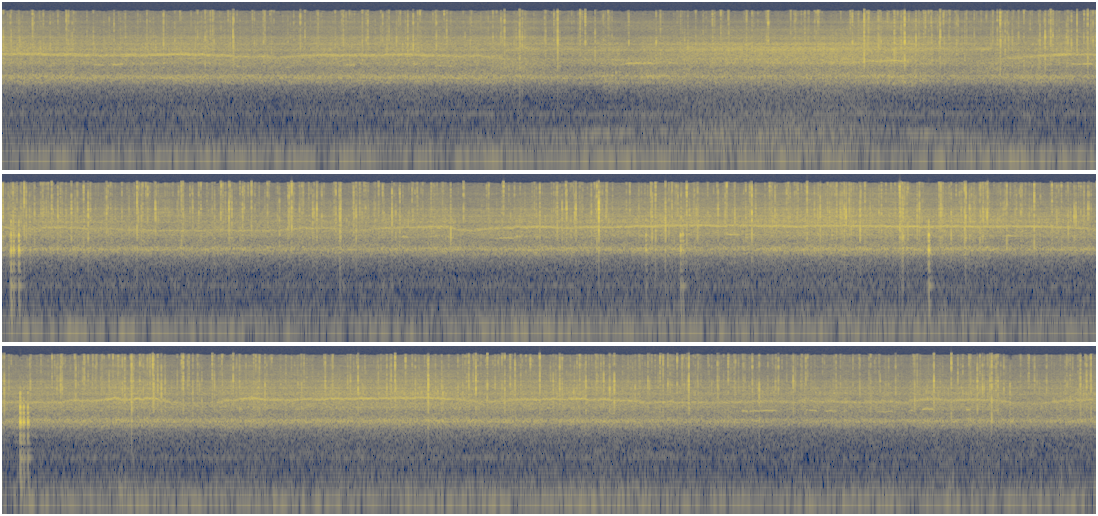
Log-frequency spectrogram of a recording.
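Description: Steady airflow noise in paraglider flight, with a constant whistling tone and a higher whistle that slowly wavers in pitch, and two sharp knocks, one about eleven seconds in and one about twenty-two seconds in.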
